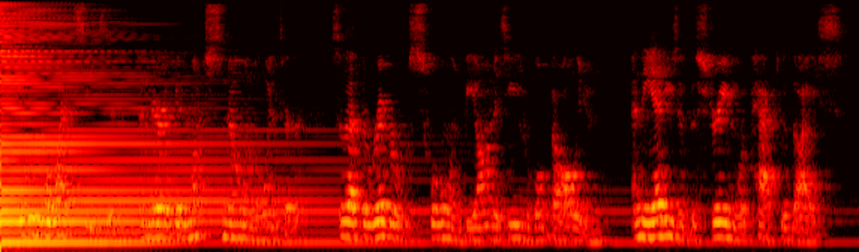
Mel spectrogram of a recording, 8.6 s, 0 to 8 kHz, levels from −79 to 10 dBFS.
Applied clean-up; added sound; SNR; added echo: none; Keyboard (musical); 0 dB; reverberation time 0.7 s.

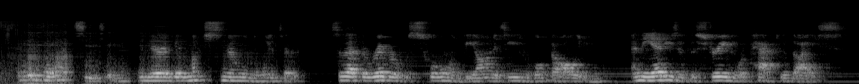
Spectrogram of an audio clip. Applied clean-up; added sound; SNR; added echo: neural separator model SepFormer DNS4.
